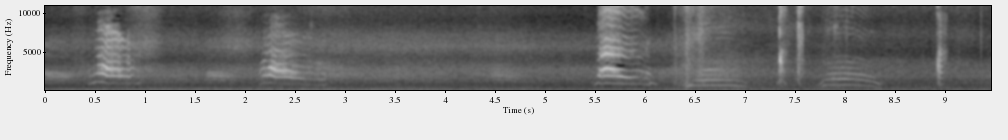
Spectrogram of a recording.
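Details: Rescued street kitten that wants to go back outside and will not eat, meowing in bright, arching cries, five calls spread over about nine seconds, some short and clipped, with low background hum and a few sharp clicks.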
